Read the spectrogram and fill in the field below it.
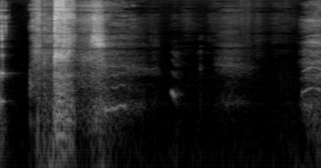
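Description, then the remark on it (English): A short, breathy burp, more of a weak airy belch than a deep rumble, followed by a couple of faint mouth noises and quiet breaths. “That was a bad burp.”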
